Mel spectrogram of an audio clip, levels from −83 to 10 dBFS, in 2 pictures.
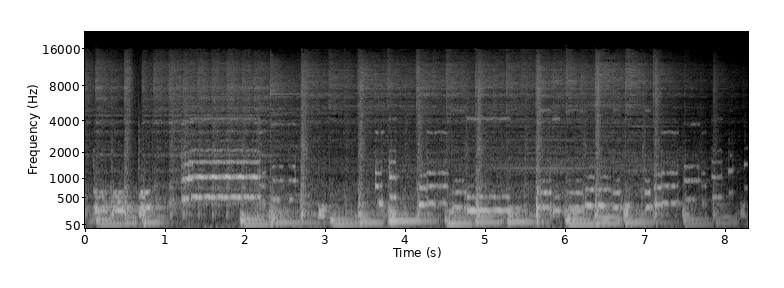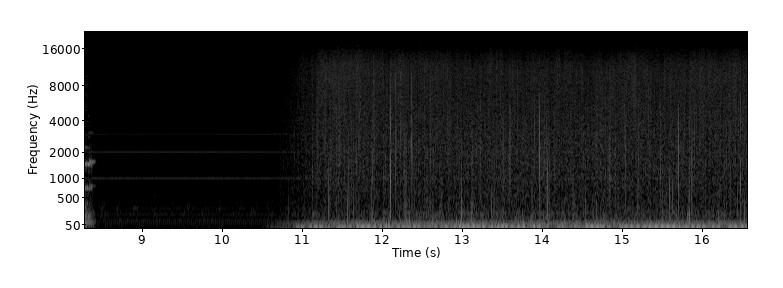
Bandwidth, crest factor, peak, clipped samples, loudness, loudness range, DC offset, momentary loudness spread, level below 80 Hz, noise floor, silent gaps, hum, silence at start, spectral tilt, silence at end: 17 kHz; 20 dB; -8 dBFS; under 0.1%; -24 LUFS; 13 LU; under 0.1%; 17 LU; -36 dBFS; -70 dBFS; none; none; 0 s; -5 dB/octave; 0 s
